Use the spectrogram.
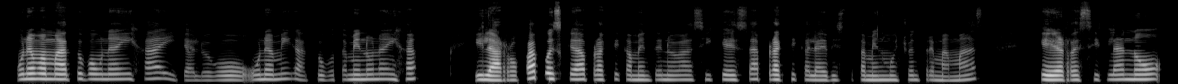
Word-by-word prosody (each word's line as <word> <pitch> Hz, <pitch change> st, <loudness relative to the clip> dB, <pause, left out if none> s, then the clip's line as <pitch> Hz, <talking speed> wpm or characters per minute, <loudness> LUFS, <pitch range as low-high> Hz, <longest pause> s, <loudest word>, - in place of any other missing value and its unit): una 245 Hz, +2 st, +5 dB
mamá 245 Hz, -1 st, +7 dB
tuvo 245 Hz, +1 st, -5 dB
una 240 Hz, 0 st, -1 dB
hija 255 Hz, +3 st, -6 dB
y 235 Hz, -6 st, -14 dB
ya 195 Hz, -1 st, -13 dB
luego 195 Hz, +1 st, -7 dB
una 230 Hz, +1 st, -3 dB
amiga 235 Hz, -1 st, -7 dB
tuvo 210 Hz, -1 st, -12 dB
también 230 Hz, +1 st, -2 dB
una 240 Hz, +1 st, -3 dB
hija, 245 Hz, +3 st, -5 dB, 0.6 s
y 220 Hz, -, +1 dB
la 205 Hz, -2 st, +9 dB
ropa, 205 Hz, +8 st, +4 dB
pues, 260 Hz, -1 st, +3 dB
queda 235 Hz, 0 st, +2 dB
prácticamente 220 Hz, -2 st, -5 dB
nueva. 215 Hz, 0 st, -5 dB
Así 215 Hz, +1 st, -12 dB
que 225 Hz, -1 st, -1 dB
esa 245 Hz, +3 st, -5 dB
práctica 225 Hz, -1 st, -2 dB
la 205 Hz, -1 st, -2 dB
he -, -, -4 dB
visto 200 Hz, 0 st, -14 dB
también 205 Hz, -1 st, -1 dB
mucho 205 Hz, 0 st, -5 dB
entre 210 Hz, 0 st, -10 dB
mamás 200 Hz, +7 st, -7 dB, 0.6 s
que 210 Hz, -2 st, +8 dB
reciclan, 225 Hz, +2 st, -3 dB
o, 230 Hz, +1 st, +3 dB
225 Hz, 180 wpm, -24 LUFS, 205-240 Hz, 0.6 s, la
